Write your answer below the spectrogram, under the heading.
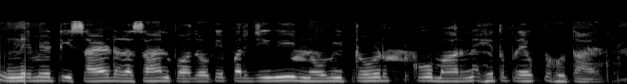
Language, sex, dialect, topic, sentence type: Hindi, male, Kanauji Braj Bhasha, agriculture, statement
